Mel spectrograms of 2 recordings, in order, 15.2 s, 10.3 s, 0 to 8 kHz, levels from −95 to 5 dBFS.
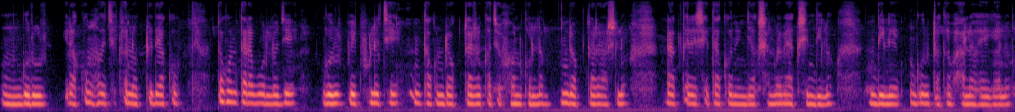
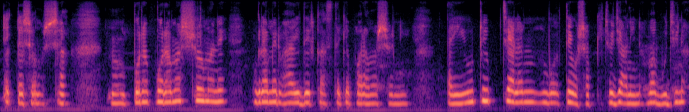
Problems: background sounds at intervals, background conversations at intervals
